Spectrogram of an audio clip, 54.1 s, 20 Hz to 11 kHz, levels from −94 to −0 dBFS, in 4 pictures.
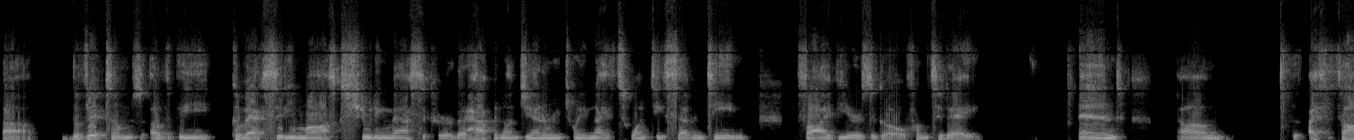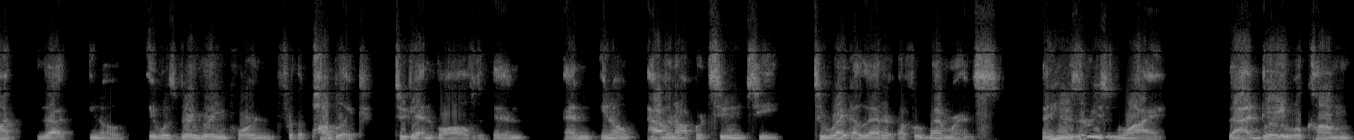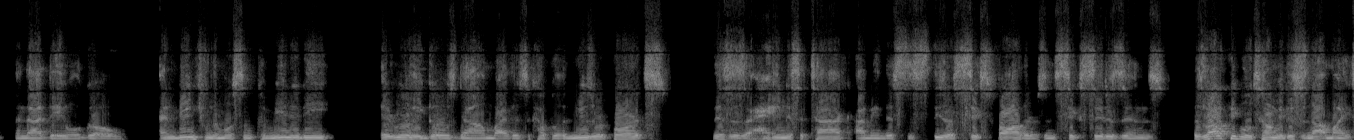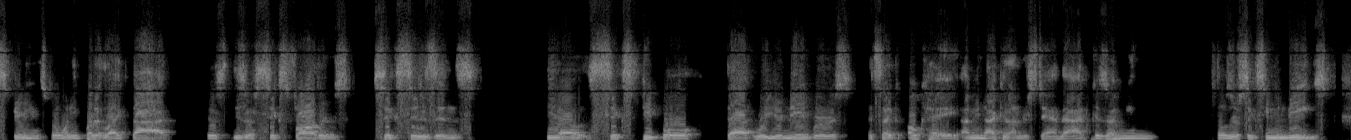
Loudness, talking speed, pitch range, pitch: -43 LUFS, 165 wpm, 95-110 Hz, 100 Hz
